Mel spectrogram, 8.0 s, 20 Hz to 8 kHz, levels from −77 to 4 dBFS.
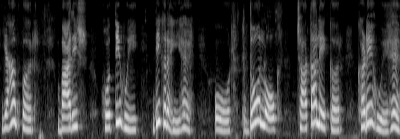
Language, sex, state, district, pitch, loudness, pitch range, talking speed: Hindi, female, Himachal Pradesh, Shimla, 270 Hz, -13 LUFS, 235-315 Hz, 120 wpm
